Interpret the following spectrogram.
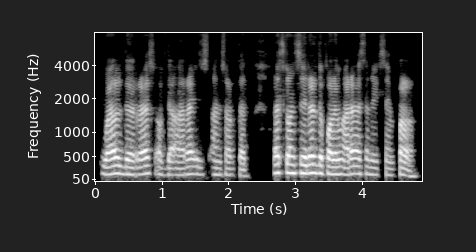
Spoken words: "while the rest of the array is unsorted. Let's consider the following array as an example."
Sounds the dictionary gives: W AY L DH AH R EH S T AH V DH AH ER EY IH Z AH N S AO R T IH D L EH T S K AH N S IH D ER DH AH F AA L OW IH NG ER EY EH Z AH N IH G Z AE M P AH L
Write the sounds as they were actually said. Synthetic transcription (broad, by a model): W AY L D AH R EH S T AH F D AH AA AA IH S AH N S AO R T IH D L EH T S K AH N S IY D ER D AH F AA L OW IH NG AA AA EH S AH N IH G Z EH M P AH L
